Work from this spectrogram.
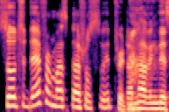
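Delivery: put-on chirpy presenter-style German accent. Describing a guy on TikTok, speaker imitates him in a German accent. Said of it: "a guy on TikTok who does like a German accent".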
